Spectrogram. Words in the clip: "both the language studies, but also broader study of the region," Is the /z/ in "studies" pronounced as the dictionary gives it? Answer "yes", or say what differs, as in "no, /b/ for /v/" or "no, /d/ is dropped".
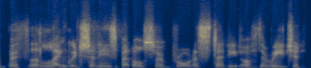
yes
